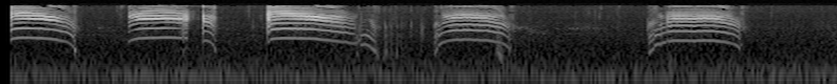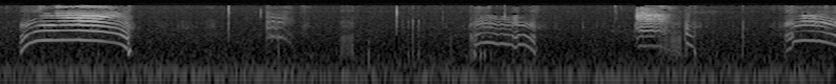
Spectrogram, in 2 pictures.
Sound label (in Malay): Anak Kucing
